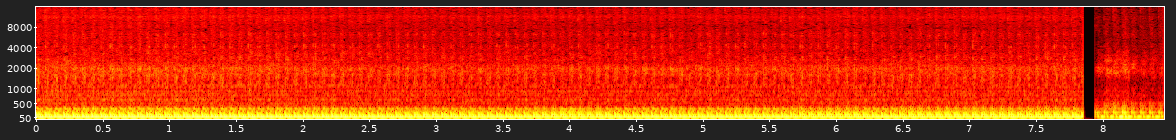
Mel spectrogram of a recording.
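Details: Royal Enfield Classic 350 Reborn with a 410 big bore kit and 16-tooth rear sprocket, second startup after the exhaust was remounted to cure a header leak: even, steady idle thump with no ticking or puffing; runs healthy.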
